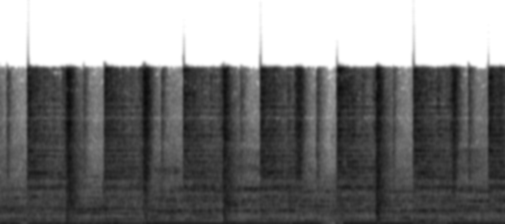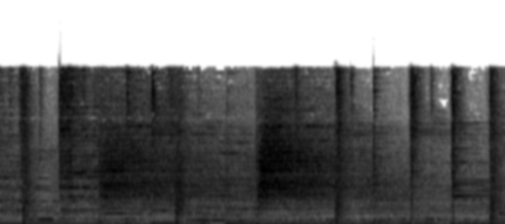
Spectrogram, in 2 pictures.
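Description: Live band playing: a drum kit keeps a steady beat of kick and snare hits under sustained bass notes and guitar, with cymbal crashes washing in about six and eight seconds in.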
